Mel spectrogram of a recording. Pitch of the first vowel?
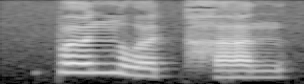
high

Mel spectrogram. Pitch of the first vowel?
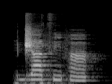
high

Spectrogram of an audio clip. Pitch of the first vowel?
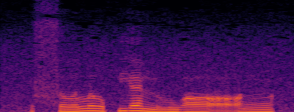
rising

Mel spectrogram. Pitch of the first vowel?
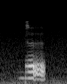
falling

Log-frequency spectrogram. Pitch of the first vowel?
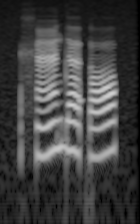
rising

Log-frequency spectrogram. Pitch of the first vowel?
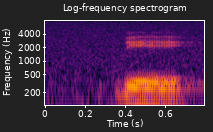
low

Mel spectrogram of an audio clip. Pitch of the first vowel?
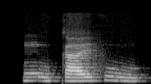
low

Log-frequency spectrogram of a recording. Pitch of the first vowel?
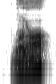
low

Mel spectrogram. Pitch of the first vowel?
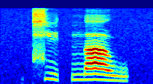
falling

